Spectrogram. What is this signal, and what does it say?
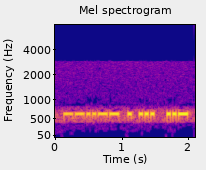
Morse code, heard as a keyed tone, about 28 wpm, 620 Hz, with radio noise. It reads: ,ES U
